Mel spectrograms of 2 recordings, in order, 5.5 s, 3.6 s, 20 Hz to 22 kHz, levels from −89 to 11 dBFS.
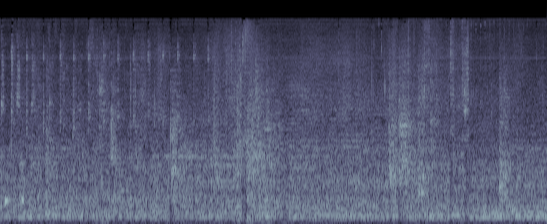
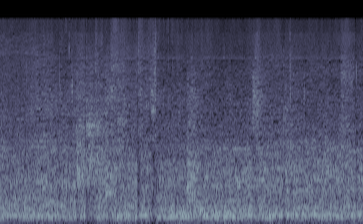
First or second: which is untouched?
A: first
